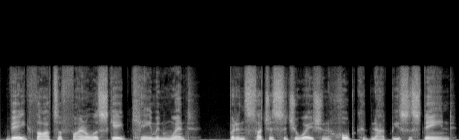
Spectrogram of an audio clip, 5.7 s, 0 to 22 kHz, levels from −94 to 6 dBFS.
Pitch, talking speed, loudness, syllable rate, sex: 120 Hz, 190 wpm, -18 LUFS, 4.9 syllables/s, male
